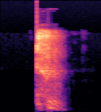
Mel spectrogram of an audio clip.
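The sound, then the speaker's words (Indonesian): A single short, loud throat clear with a coughing edge, lasting about half a second and followed by silence. “hari ini kalau gue batuk uh,”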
